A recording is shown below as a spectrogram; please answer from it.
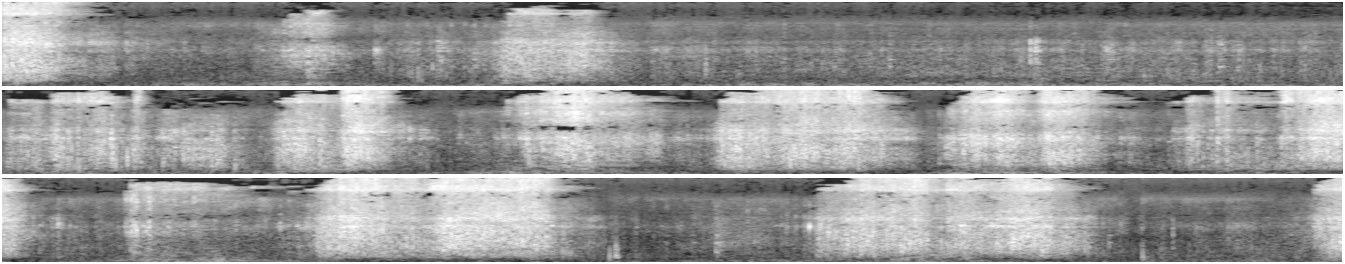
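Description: Ski edges scraping across firm groomed snow with each turn. A few scrapes and a quieter glide at first, then a steady run of quick turns, a scrape about every second and a half.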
